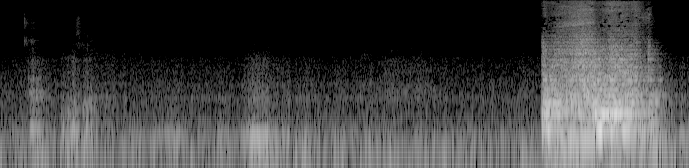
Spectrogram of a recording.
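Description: Didgeridoo blown into a steady droning tone for about two seconds near the end; before that only faint low sounds.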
